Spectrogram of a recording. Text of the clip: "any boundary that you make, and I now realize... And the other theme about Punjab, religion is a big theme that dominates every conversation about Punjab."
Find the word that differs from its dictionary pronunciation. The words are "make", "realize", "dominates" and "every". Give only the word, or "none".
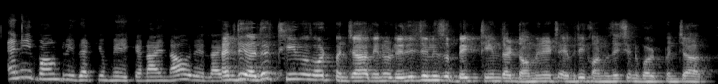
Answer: realize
